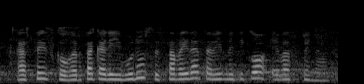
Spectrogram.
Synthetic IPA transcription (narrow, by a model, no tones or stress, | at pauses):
ɡast̪e̞jsko̞ɣ̞e̞ɾt̪akaɾiːβuɾuse̞st̪aβajðaet̪aβimet̪iko̞ʔe̞β̞aspe̞na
